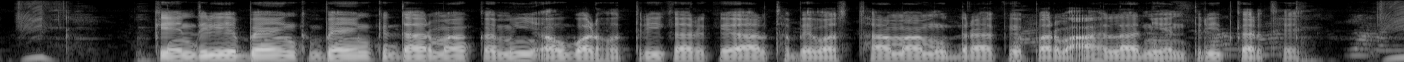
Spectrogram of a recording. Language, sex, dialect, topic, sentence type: Chhattisgarhi, male, Central, banking, statement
